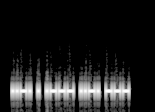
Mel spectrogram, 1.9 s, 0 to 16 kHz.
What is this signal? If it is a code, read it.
Morse code, heard as a keyed tone, about 44 wpm, 700 Hz. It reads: FEJFO
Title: Code Groups - 5 Letters - 45wpm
